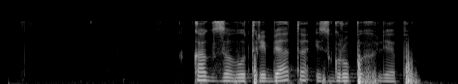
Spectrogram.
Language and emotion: Russian, neutral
